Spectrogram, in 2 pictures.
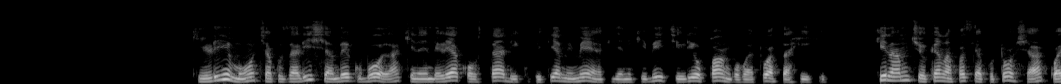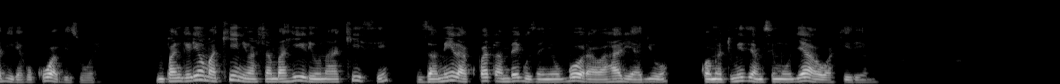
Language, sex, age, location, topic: Swahili, male, 25-35, Dar es Salaam, agriculture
